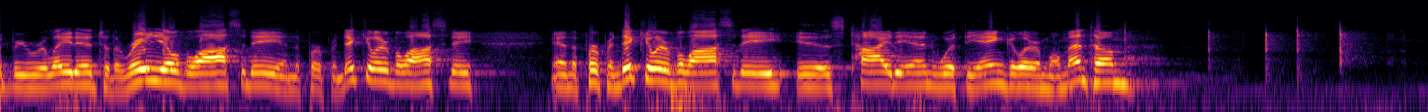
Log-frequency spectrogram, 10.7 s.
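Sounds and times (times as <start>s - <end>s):
speech: 0.0s - 8.6s
taps and scrapes of an equation written on a board during a physics lecture: 8.4s - 10.7s.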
